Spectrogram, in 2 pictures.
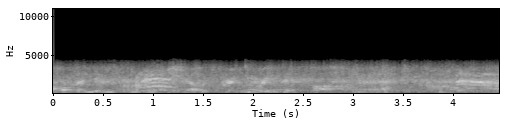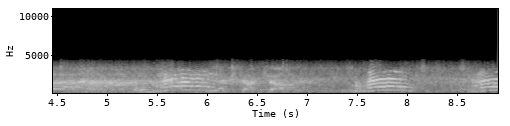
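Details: Domestic cat in heat indoors at a friend's house, uttering repeated wavering, arched yowls with stacked harmonics, the loudest near 5.5 and 7.7 seconds, while people talk over it.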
